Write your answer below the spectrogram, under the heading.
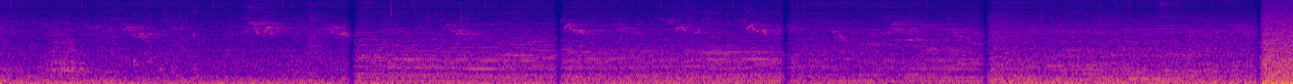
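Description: Outdoor ambience with birds chirping. After about two seconds, several steady ringing tones sound together.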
